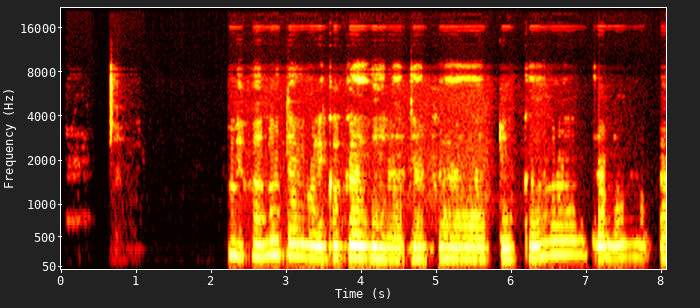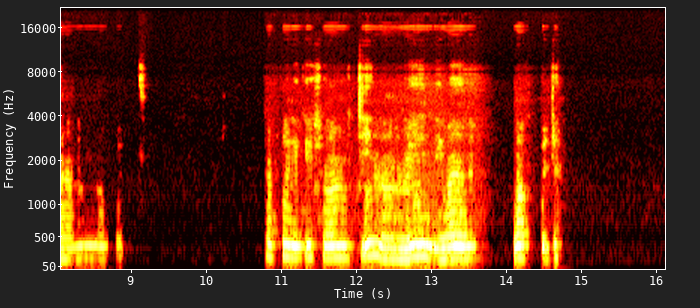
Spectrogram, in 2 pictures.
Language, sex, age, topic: Oshiwambo, female, 25-35, agriculture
